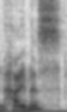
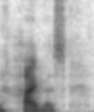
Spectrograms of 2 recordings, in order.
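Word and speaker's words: Jaimes: I've been saying James. It's spelled like James. But it is indeed Brendan Hymus from Nebraska.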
